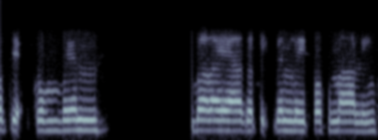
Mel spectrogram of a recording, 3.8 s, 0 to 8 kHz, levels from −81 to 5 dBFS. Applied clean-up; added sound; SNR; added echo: none; none; none; none.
